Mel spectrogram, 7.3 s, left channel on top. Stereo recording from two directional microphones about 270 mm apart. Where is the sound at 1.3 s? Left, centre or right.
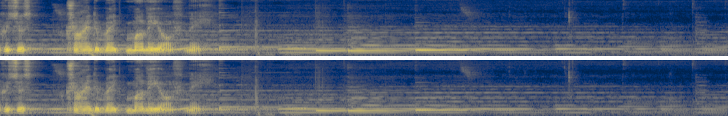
Left.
